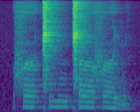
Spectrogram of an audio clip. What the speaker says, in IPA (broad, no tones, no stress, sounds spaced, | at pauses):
f əː ǁ iː ɲ ǁ əː f əː ɲ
